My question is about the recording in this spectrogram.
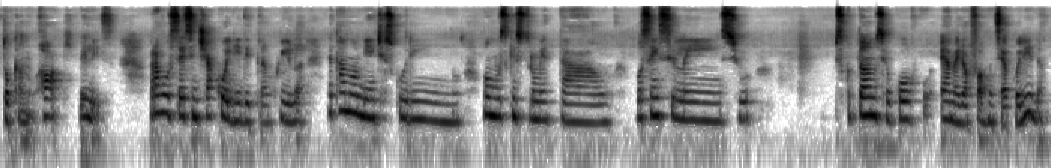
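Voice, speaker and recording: Seated indoors, a female pelvic physiotherapist with a mid-range voice gives an explanatory health talk to viewers at normal speed. She is lively and demonstrative, asks rhetorical questions, draws everyday comparisons and is fond of diminutives, using many of them.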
